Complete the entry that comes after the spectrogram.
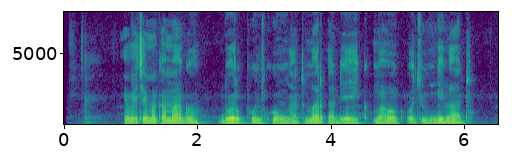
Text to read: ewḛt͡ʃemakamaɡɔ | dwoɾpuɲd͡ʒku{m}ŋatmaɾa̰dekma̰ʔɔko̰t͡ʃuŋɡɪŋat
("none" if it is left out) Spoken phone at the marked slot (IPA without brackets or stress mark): m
